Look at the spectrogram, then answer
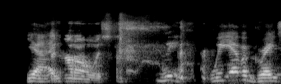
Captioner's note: laughing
